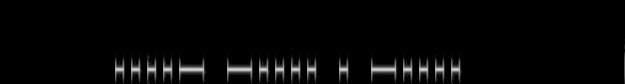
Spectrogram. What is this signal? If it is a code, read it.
Morse code, heard as a keyed tone, about 15 wpm, 700 Hz. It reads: 46E6
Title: Four Challenging Letter-Number Combinations 15wpm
